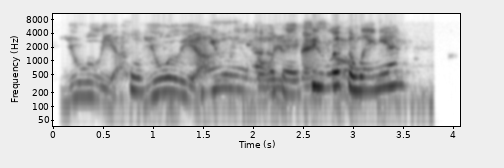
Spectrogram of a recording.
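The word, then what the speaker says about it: Julija: That's how you pronounce the J. Yulia.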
